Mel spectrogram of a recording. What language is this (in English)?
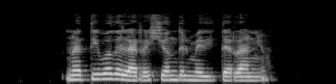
Spanish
